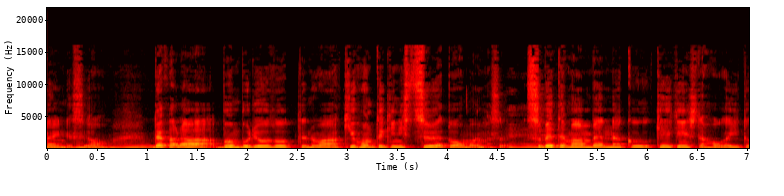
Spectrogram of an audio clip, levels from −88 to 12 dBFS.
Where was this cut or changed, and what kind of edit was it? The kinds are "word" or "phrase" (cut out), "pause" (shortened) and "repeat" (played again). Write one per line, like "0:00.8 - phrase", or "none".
none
